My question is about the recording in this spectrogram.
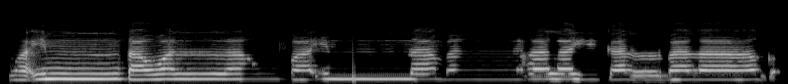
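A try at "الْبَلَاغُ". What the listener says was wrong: Tidak balag. Huruf ghain tidak memantul. Balag. Balag. Nggak ada e-nya. Balag.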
